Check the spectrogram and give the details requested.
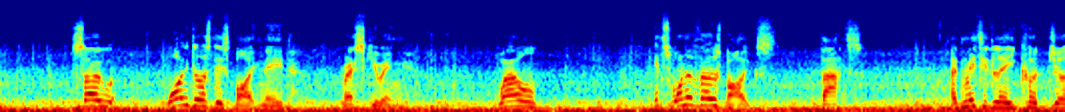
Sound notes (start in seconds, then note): none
